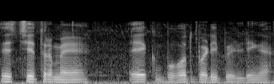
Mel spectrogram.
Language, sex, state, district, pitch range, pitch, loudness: Hindi, male, Uttar Pradesh, Saharanpur, 105-115 Hz, 110 Hz, -17 LUFS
